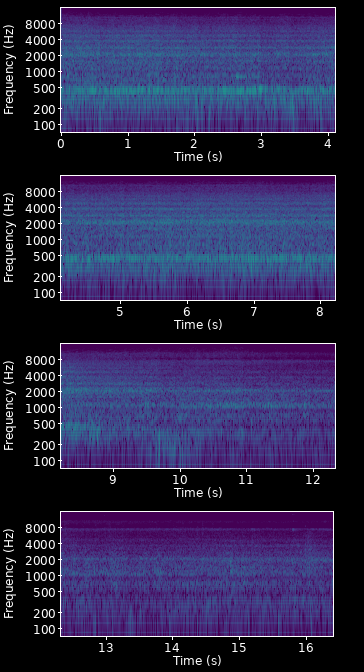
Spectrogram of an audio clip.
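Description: Coal hopper wagons of a long freight train rolling past on the rails, a steady rumble with a high steady whine. About halfway through the whine stops and the rumble fades as the train draws away.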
